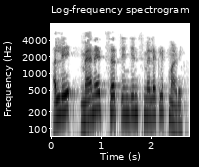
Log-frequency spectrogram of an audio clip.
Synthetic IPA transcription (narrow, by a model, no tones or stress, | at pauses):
ɐlːimɛned͡ʒsəɾt͡ɕiɲd͡ʒinsmeleklikmaɽi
